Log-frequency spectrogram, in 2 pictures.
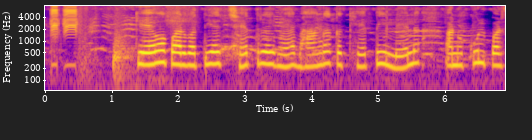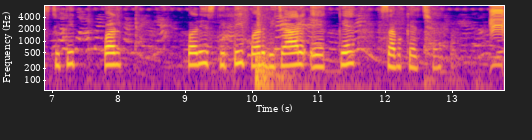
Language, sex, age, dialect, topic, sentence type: Maithili, female, 41-45, Bajjika, agriculture, statement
